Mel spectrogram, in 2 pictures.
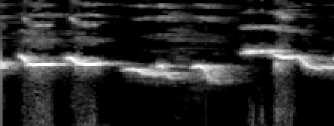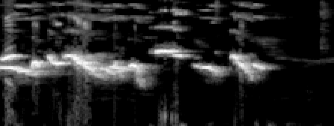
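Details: White-rumped shama male singing to call a female: loud, varied whistled phrases sliding between mid and high pitch, rich warbled notes strung together almost without pause for about five seconds, then silence.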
